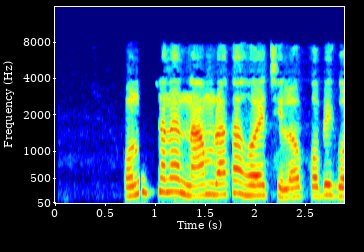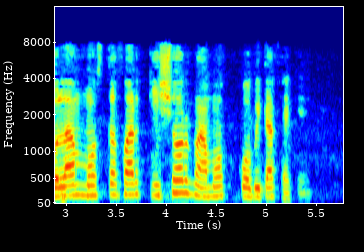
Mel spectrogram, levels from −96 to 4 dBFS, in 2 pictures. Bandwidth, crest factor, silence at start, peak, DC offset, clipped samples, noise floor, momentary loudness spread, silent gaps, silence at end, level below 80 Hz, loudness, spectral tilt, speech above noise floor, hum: 8.2 kHz; 18 dB; 0.7 s; -2 dBFS; under 0.1%; under 0.1%; -73 dBFS; 9 LU; none; 0.55 s; -62 dBFS; -18 LUFS; -4.5 dB/octave; 55 dB; none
